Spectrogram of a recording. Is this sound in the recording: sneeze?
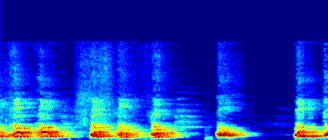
no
